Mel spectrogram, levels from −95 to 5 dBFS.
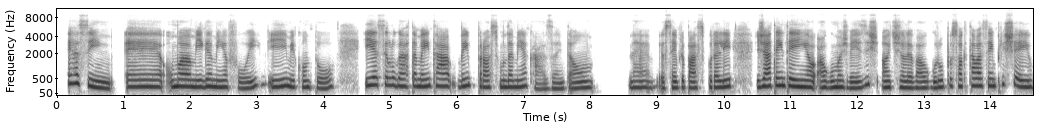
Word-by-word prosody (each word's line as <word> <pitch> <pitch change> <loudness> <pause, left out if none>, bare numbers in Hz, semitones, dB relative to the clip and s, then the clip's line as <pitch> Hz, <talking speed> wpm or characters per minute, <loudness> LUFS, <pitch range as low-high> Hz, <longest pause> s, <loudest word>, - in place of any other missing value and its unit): É 320 0 +1
assim, 215 - +2 0.2
eh, 225 0 +1
uma 235 +1 +4
amiga 225 +1 +2
minha 220 -1 +2
foi 190 +6 -4
e 225 +3 +1
me 230 -3 +2
contou, 210 -1 -4 0.4
e 265 +1 +3
esse 275 0 0
lugar 245 -4 0
também 240 0 +1
tá 240 -1 +1
bem 235 +4 +1
próximo 215 -4 -3
da 220 0 +2
minha 225 +3 0
casa, 165 -1 -9
então, 185 +3 -2 0.5
né, 200 0 -3
eu 180 - -3
sempre 195 +3 -2
passo 190 0 -2
por 205 -1 -3
ali. 215 +4 +2 0.4
Já 240 +3 +4
tentei 255 -2 +4
em - - +3
algumas 205 +1 +2
vezes, 195 +10 -2
antes 205 +1 0
de 210 - -1
levar 195 -1 0
o 195 - -3
grupo, 215 +5 -1
só 240 0 -1
que - - -18
estava 255 -1 +2
sempre 250 +3 -2
cheio, 225 -7 +1
220 Hz, 170 wpm, -23 LUFS, 200-240 Hz, 0.5 s, uma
